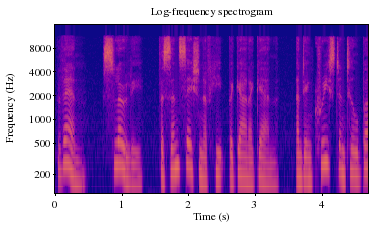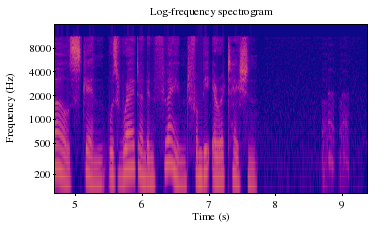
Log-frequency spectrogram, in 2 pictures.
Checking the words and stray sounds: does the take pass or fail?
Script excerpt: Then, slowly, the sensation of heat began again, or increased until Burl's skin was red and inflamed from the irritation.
fail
